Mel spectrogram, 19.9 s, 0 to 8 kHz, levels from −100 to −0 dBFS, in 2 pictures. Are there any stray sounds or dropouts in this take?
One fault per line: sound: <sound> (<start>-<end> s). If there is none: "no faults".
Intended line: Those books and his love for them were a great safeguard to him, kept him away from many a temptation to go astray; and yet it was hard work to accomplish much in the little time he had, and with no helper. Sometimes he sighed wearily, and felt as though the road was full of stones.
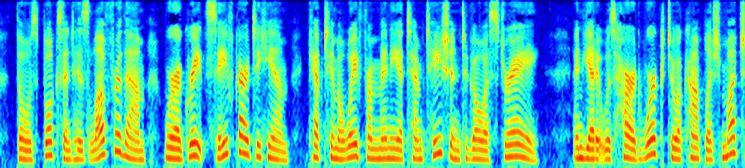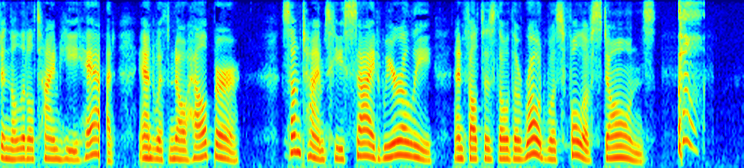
sound: dropout (11.3-11.4 s)
sound: cough (19.0-19.3 s)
